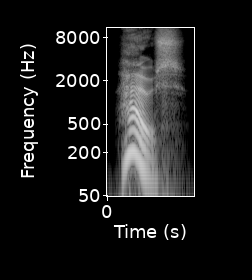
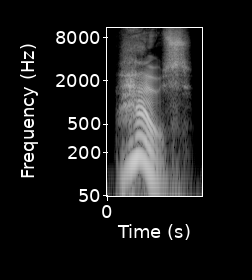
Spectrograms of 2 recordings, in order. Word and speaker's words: huis: see how to pronounce house or in English house. This is the way we say house. House. The sound is one of the trickiest sounds for non-native speakers. Ow. Ow. Ow. House.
